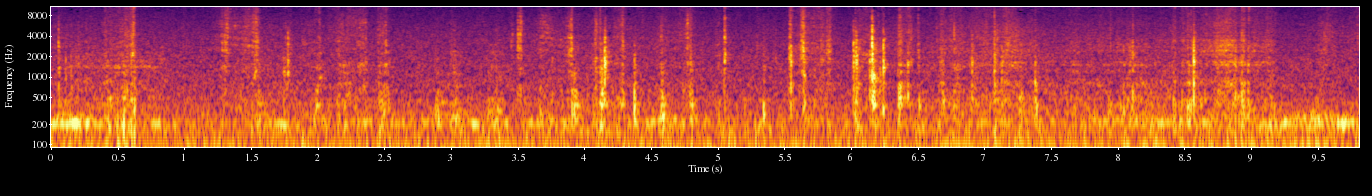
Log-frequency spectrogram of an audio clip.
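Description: Paper banknotes rustle and flick as they are counted by hand.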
